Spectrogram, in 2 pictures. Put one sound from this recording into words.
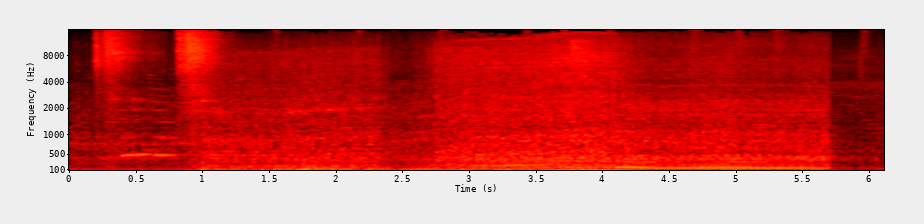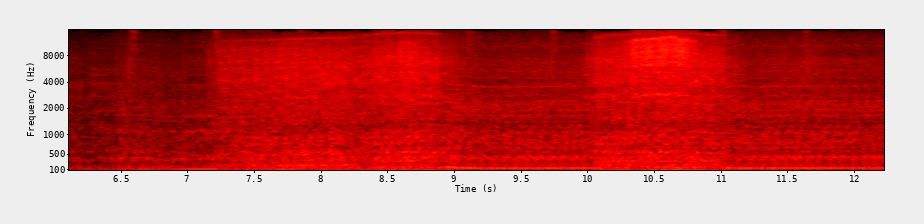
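A truck engine revs up loudly in bursts.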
